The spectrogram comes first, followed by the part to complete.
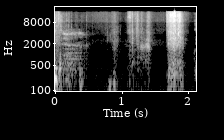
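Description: Paper gift bag rustling and scraping against tissue paper and the cardboard box as it is set inside, in a few short soft scuffs with one louder rustle near the end.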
